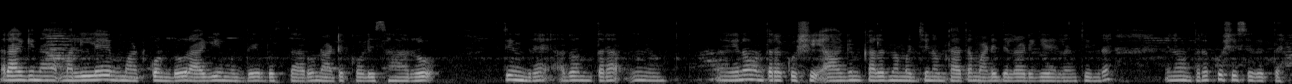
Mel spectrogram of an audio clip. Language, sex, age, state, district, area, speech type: Kannada, female, 18-30, Karnataka, Hassan, urban, spontaneous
